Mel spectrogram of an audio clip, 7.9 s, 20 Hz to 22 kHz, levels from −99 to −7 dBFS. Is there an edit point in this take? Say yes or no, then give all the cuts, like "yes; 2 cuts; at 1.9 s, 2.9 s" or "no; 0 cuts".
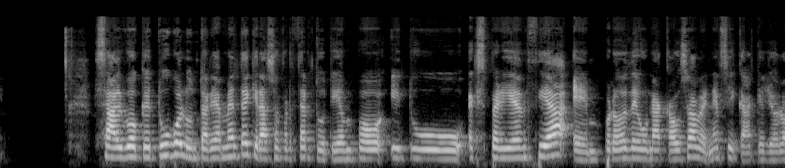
no; 0 cuts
